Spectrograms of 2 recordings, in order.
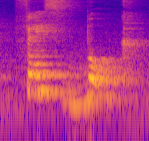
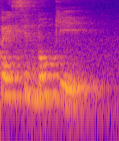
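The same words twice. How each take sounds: First: The word ends cleanly on a consonant sound. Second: An extra vowel syllable is added at the end. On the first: The speaker calls it right. "O K termina na garganta" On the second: The speaker calls it wrong. "Eu não vou pronunciar Facebook"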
